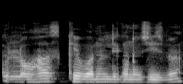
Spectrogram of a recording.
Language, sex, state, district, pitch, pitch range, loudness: Bhojpuri, male, Uttar Pradesh, Gorakhpur, 120 Hz, 120-130 Hz, -17 LUFS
